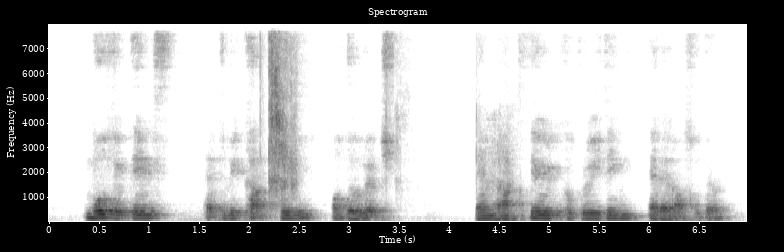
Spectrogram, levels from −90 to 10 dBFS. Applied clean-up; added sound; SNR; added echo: neural mask model DeepFilterNet 3.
